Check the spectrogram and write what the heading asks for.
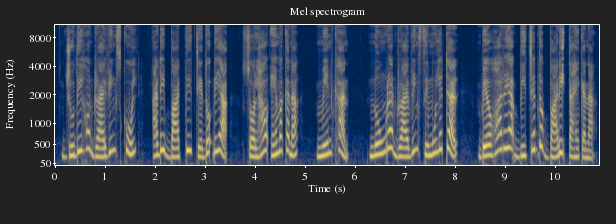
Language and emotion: Santali, disgusted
